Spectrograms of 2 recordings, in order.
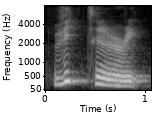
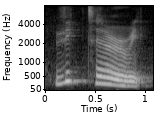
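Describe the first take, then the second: The two takes are said the same way.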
